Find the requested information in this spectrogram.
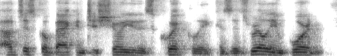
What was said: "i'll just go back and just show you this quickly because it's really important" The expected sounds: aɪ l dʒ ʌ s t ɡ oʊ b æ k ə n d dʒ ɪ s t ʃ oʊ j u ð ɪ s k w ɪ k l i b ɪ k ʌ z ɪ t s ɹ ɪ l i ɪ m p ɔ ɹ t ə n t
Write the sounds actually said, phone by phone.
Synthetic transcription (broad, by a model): aɪ l dʒ ʌ s ɡ oʊ b æ k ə n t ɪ ʃ oʊ j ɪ ð ɪ s k w ɪ k l i k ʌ z ɪ t s ɹ ɪ l i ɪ m p ɔ ɹ t n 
